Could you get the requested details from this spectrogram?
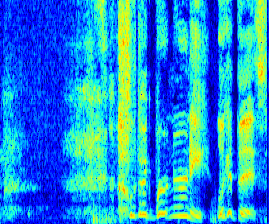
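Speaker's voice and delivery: high, swooping tearful speech through tears. On a stream with a hundred people watching, crying while talking. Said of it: "watching me cry like a baby".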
